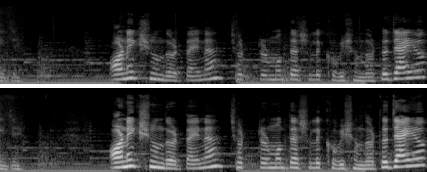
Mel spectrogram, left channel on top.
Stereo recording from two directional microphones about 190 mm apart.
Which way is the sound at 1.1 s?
40° right (ahead or behind).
